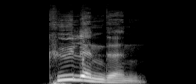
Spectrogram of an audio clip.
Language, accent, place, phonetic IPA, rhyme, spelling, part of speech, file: German, Germany, Berlin, [ˈkyːləndn̩], -yːləndn̩, kühlenden, adjective, De-kühlenden.ogg
- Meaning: inflection of kühlend: 1. strong genitive masculine/neuter singular 2. weak/mixed genitive/dative all-gender singular 3. strong/weak/mixed accusative masculine singular 4. strong dative plural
